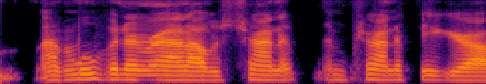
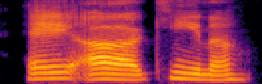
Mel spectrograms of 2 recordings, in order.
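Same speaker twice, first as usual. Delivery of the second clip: normal talking voice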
